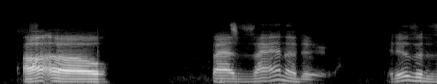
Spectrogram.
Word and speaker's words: Faxanadu: it's pronounced uh oh fazan do it is a z it is the x is pronounced like a z because it was a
